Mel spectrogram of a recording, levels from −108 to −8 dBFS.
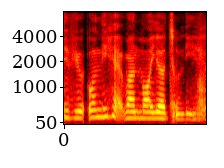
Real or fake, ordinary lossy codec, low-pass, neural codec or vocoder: fake; none; none; codec, 16 kHz, 2 kbps, FreqCodec, larger model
